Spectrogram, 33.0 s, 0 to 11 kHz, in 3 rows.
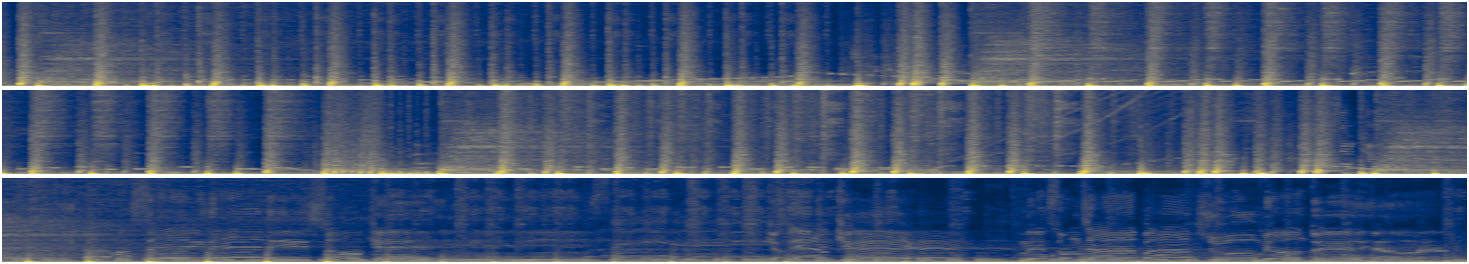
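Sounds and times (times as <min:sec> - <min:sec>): drum kit groove: 0:00.0 - 0:32.9
instrumental backing with bass: 0:00.0 - 0:32.9.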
